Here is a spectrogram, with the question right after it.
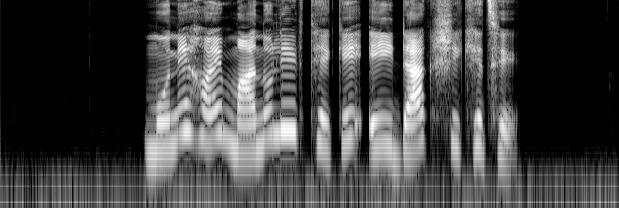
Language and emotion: Bengali, neutral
